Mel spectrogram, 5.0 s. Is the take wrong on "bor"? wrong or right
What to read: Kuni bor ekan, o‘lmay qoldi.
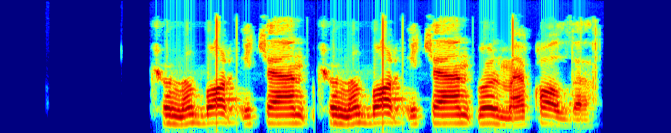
right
